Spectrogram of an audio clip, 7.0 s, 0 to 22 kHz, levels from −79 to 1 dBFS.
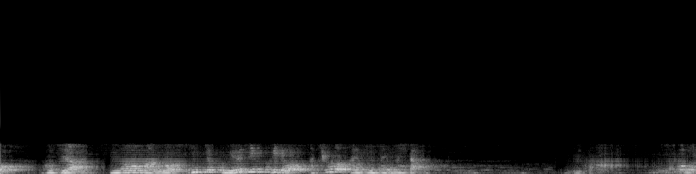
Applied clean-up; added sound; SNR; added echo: neural separator model SepFormer DNS4.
